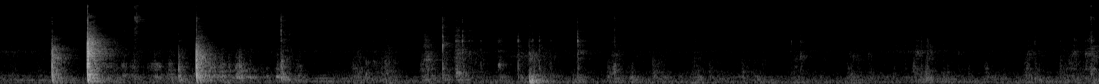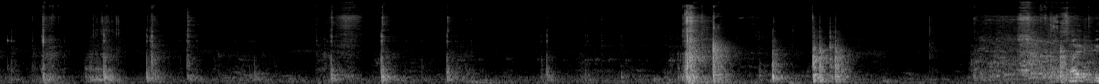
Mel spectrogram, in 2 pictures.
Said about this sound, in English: the bottom hook and anti-lift bolt case is secured with 2 T20 torque screws, so we can go and remove those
